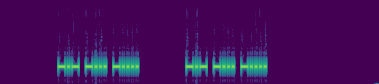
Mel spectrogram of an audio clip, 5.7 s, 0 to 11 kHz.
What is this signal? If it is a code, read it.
Morse code, heard as a keyed tone, about 34 wpm, 700 Hz. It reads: KB6 KB6
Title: USA Call Sign Prefixes - Repeated 2x - 35wpm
